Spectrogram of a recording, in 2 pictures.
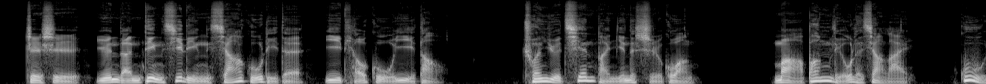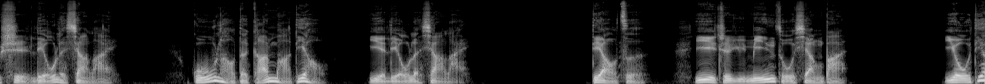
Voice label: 男-纪录; 民歌盛典

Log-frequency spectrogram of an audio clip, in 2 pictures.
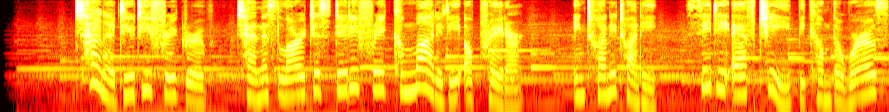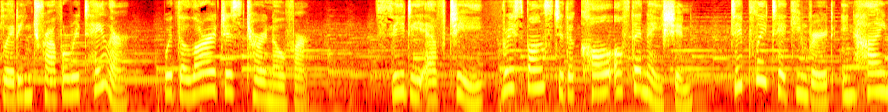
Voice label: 女 英文样音; 海口国际免税城

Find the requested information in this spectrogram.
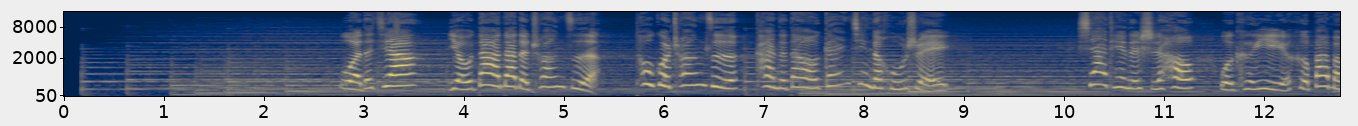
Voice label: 房产旁白, 女30童声

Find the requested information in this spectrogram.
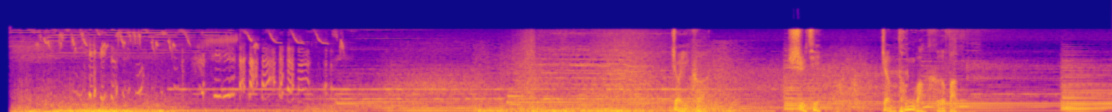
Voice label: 男 广告 招商

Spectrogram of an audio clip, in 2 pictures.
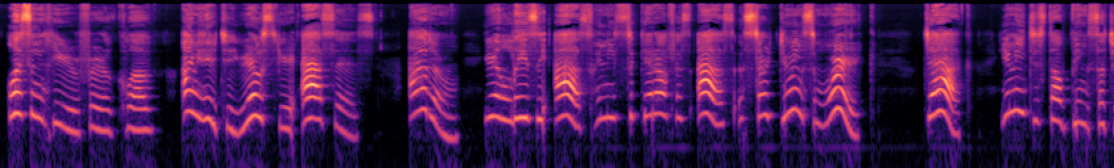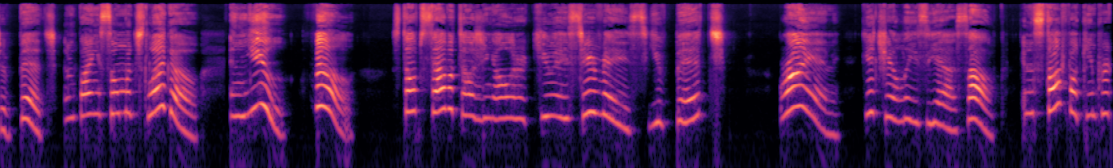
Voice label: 外籍女声,英式童声 生气

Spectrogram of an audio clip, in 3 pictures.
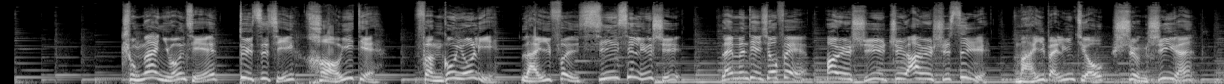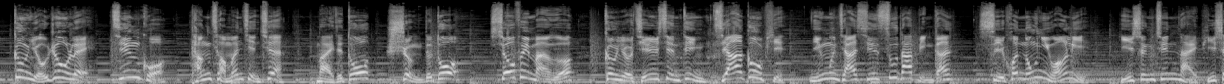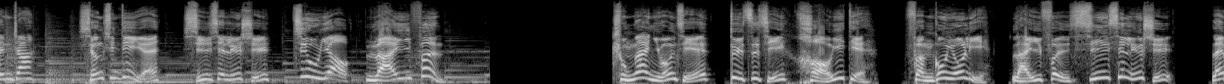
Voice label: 男 广告 促销

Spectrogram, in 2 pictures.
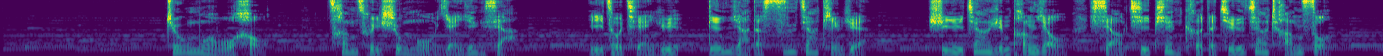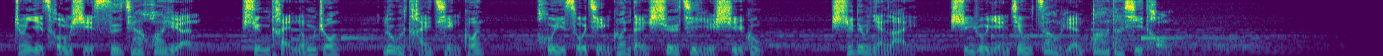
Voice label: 男 广播

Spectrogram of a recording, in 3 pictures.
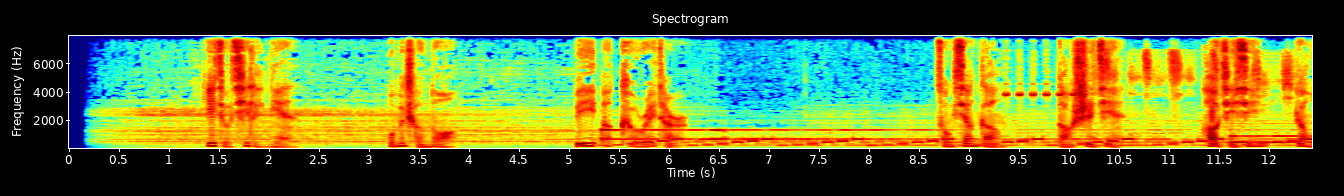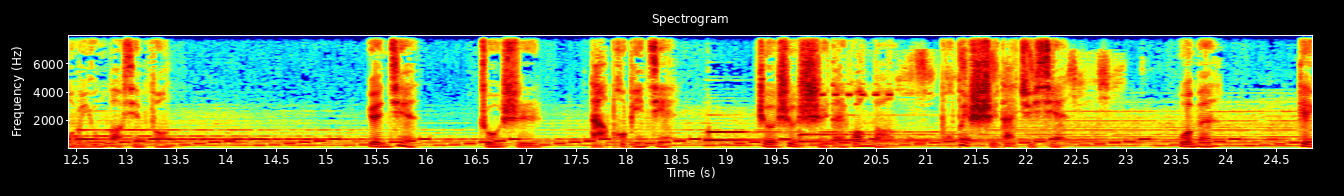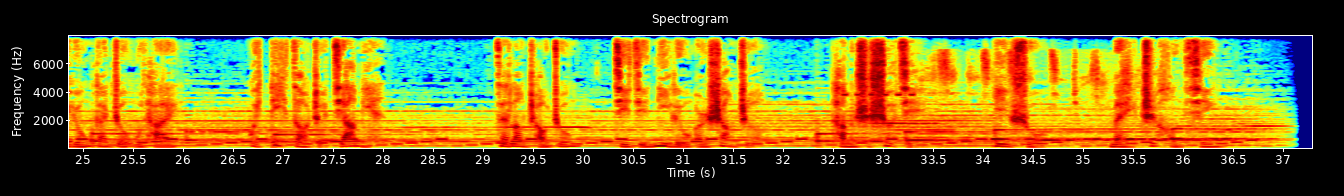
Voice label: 女 宣传片; joyce beauty

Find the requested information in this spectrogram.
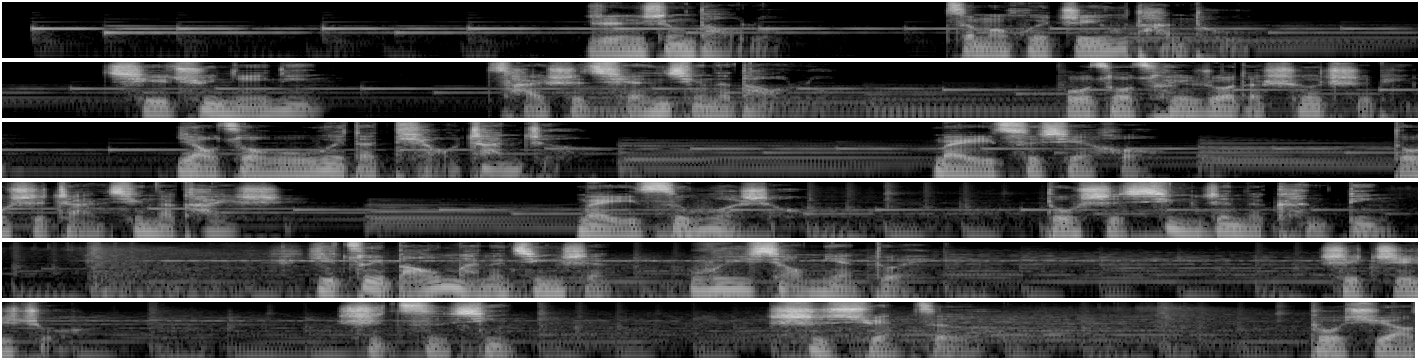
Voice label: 男 解说 人文旁白; 中国电信人文旁白说

